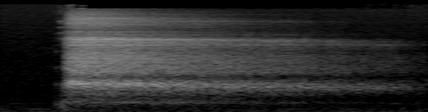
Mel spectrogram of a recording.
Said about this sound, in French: Inspirez profondément par le nez, soufflez fortement par la bouche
